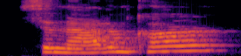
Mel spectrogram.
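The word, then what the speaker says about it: Snatam Kaur: Sonatam Kaur, Okay.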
